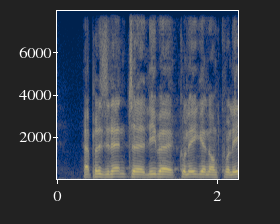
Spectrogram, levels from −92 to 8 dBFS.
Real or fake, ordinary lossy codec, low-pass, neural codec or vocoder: fake; none; none; codec, 16 kHz, 8 kbps, FunCodec, trained on Chinese and English, 25 frames a second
